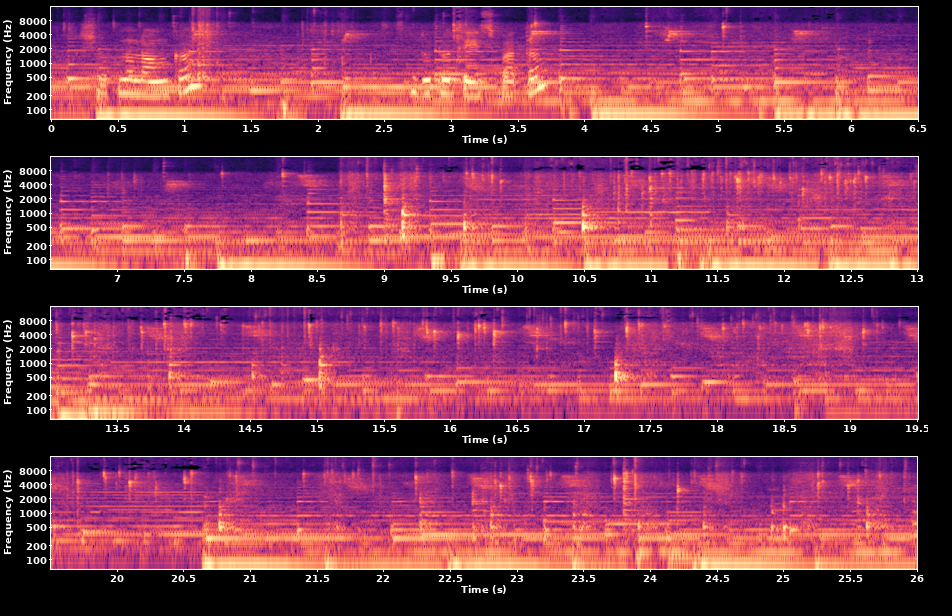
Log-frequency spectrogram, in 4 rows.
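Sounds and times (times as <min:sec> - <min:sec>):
background music with held notes: 0:00.0 - 0:26.0
spices sizzling in oil: 0:00.0 - 0:26.0
wooden spatula knocking pan: 0:08.5 - 0:15.4, 0:20.7 - 0:26.0.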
